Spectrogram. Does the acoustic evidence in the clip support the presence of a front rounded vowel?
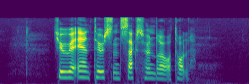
no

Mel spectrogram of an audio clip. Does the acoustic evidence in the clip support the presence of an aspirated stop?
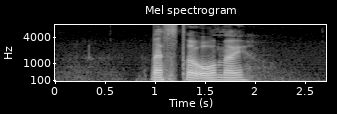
no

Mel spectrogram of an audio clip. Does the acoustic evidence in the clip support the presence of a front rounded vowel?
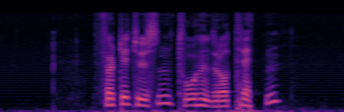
yes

